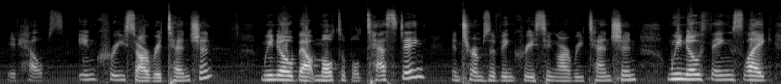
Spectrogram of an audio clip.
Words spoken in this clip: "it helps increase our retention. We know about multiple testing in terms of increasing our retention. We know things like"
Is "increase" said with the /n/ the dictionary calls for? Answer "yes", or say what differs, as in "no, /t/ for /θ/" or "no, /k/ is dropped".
yes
